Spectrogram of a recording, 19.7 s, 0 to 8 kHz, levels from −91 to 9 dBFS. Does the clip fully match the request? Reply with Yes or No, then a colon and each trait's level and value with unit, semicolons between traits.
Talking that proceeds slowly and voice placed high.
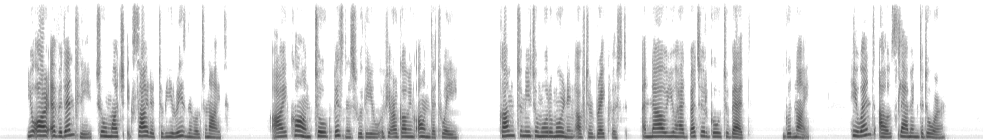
No: average, 145 wpm; high, 215 Hz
